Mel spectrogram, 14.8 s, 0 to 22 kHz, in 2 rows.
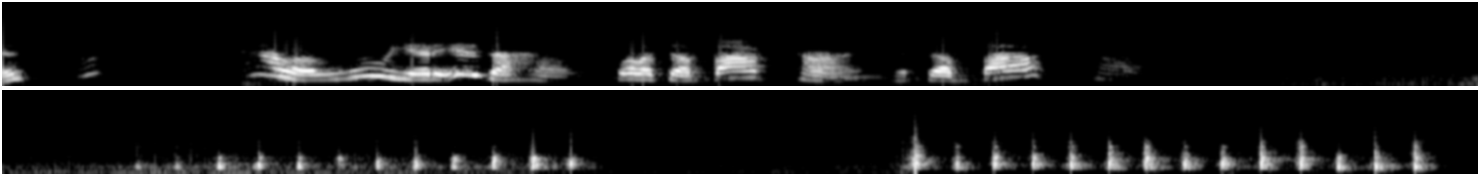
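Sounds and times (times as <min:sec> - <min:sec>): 
speech: 0:00.0 - 0:00.2, 0:01.3 - 0:05.6
rapid knocking on a door: 0:08.4 - 0:10.4, 0:12.0 - 0:14.6.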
